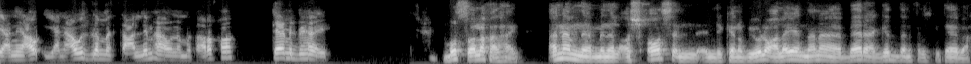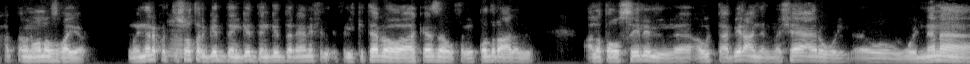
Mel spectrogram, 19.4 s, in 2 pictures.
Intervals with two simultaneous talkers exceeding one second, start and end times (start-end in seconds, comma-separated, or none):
none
